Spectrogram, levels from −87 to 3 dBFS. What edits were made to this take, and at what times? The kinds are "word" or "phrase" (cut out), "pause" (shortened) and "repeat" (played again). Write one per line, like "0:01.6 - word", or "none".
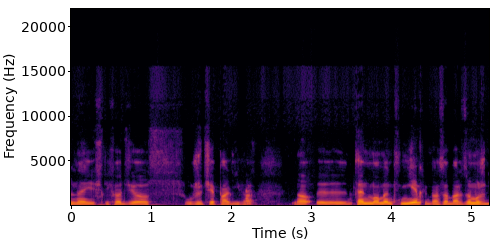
0:03.5 - word
0:04.3 - word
